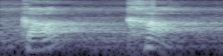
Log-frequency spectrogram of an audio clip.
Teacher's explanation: ശ്വാസം പുറത്തേക്ക് പോകും ഹ എന്നുള്ളത് പുറത്തേക്ക് പോകും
